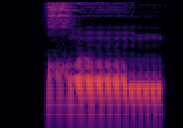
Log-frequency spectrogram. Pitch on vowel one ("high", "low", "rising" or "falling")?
low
